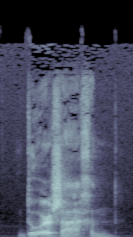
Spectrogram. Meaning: 1. to saw through 2. to grind on, to continue to nag about something
- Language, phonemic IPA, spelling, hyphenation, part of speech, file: Dutch, /ˈdoːrˌzaː.ɣə(n)/, doorzagen, door‧za‧gen, verb, Nl-doorzagen.ogg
